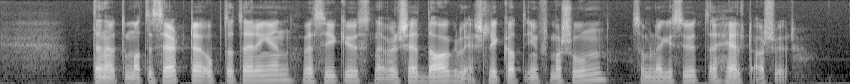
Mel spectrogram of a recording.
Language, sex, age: Norwegian, male, 25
